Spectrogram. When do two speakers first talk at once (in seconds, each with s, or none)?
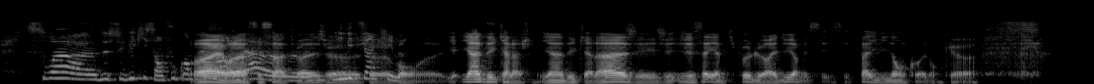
1.9 s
